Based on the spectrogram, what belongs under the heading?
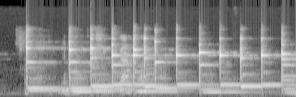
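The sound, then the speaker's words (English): A mobile phone ringtone plays a quick melodic tune of bright, plucked-sounding notes in a steady rhythm, about a dozen notes over a few seconds, clear with no talking. “Let me turn my phone off, sorry.”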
